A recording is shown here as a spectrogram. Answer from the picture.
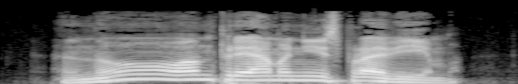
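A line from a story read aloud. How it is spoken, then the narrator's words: Exclaimed. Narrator (Russian): воскликнул Дориан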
